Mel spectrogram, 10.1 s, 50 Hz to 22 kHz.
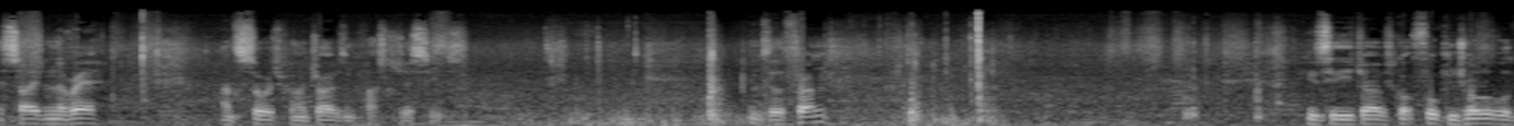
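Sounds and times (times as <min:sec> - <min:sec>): car door handling noise: 0:04.7 - 0:05.0, 0:05.9 - 0:06.8
car door latch clunk: 0:04.7 - 0:05.0, 0:06.0 - 0:06.8.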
